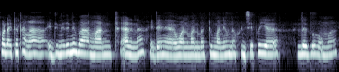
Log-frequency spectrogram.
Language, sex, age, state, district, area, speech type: Bodo, female, 18-30, Assam, Udalguri, urban, spontaneous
